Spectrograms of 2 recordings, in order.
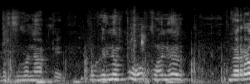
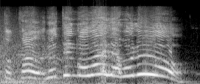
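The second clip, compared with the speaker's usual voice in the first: loud, high panicked yell; panicking gamer; 9 semitones higher, 10 dB louder than usual. Real, not acted. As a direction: shout it in panic. Out of ammo mid-fight.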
